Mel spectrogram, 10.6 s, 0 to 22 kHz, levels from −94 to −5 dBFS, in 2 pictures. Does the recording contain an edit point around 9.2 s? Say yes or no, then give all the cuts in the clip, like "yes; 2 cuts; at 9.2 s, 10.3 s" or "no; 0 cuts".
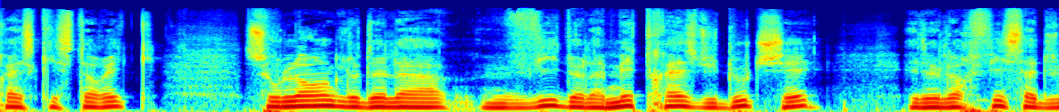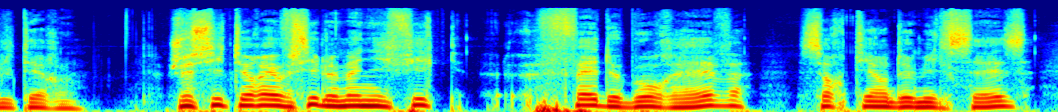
no; 2 cuts; at 4.4 s, 6.0 s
